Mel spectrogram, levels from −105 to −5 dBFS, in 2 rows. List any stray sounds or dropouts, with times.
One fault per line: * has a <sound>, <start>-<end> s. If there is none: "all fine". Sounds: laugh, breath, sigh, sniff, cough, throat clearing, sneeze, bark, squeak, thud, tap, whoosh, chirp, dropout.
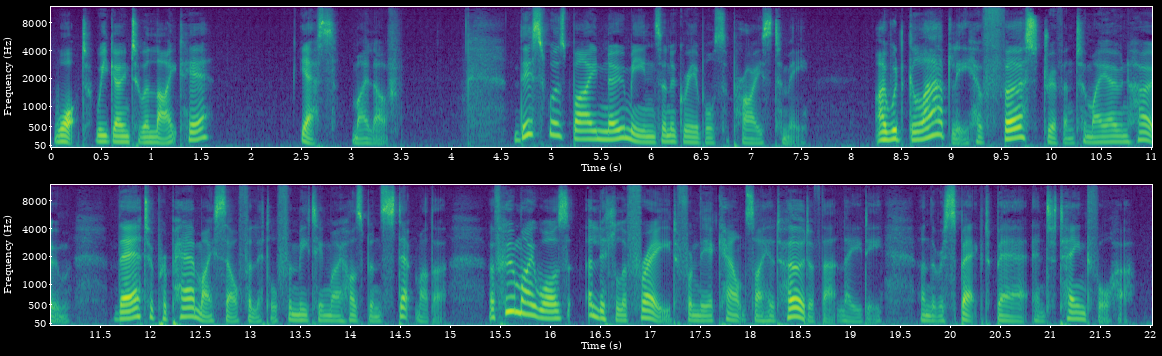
all fine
